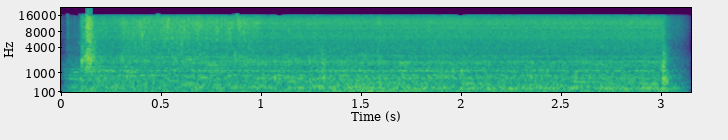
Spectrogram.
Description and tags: Coho - Dispensing Diet Pepsi
This is a recording of someone dispensing Diet Pepsi from the soda fountain at the Coho. I recorded this with a Roland Edirol right next to the dispenser nozzle.
pepsi, fountain, liquid, soda, drink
